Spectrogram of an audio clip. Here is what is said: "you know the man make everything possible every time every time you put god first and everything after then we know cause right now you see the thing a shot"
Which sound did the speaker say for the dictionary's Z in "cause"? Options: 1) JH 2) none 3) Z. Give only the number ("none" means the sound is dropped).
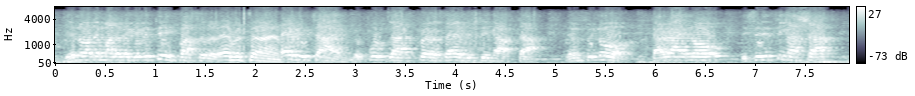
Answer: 2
